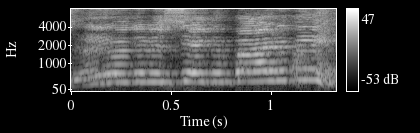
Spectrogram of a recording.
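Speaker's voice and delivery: high, loud cry for attention; indignant yell. Acted. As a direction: call out to everyone ignoring you. Ignored guest calls out to party.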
